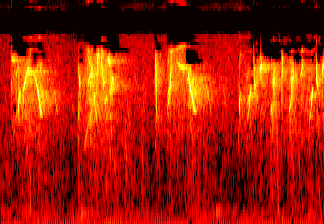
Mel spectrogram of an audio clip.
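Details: Goldfinch singing in short bursts of bright, high twittering notes with quick downslurred whistles, separated by brief pauses.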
